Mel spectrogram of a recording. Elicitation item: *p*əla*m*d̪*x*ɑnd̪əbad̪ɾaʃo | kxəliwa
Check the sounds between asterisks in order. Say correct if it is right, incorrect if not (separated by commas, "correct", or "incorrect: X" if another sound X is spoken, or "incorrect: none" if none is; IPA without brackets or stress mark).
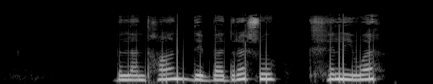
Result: incorrect: b, incorrect: n, correct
